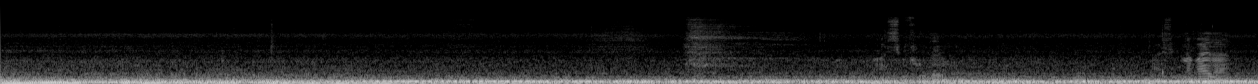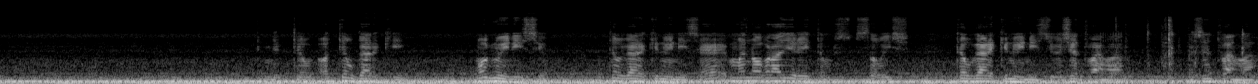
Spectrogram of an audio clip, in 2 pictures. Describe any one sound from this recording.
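A vehicle's engine rumbles steadily from inside the cabin.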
